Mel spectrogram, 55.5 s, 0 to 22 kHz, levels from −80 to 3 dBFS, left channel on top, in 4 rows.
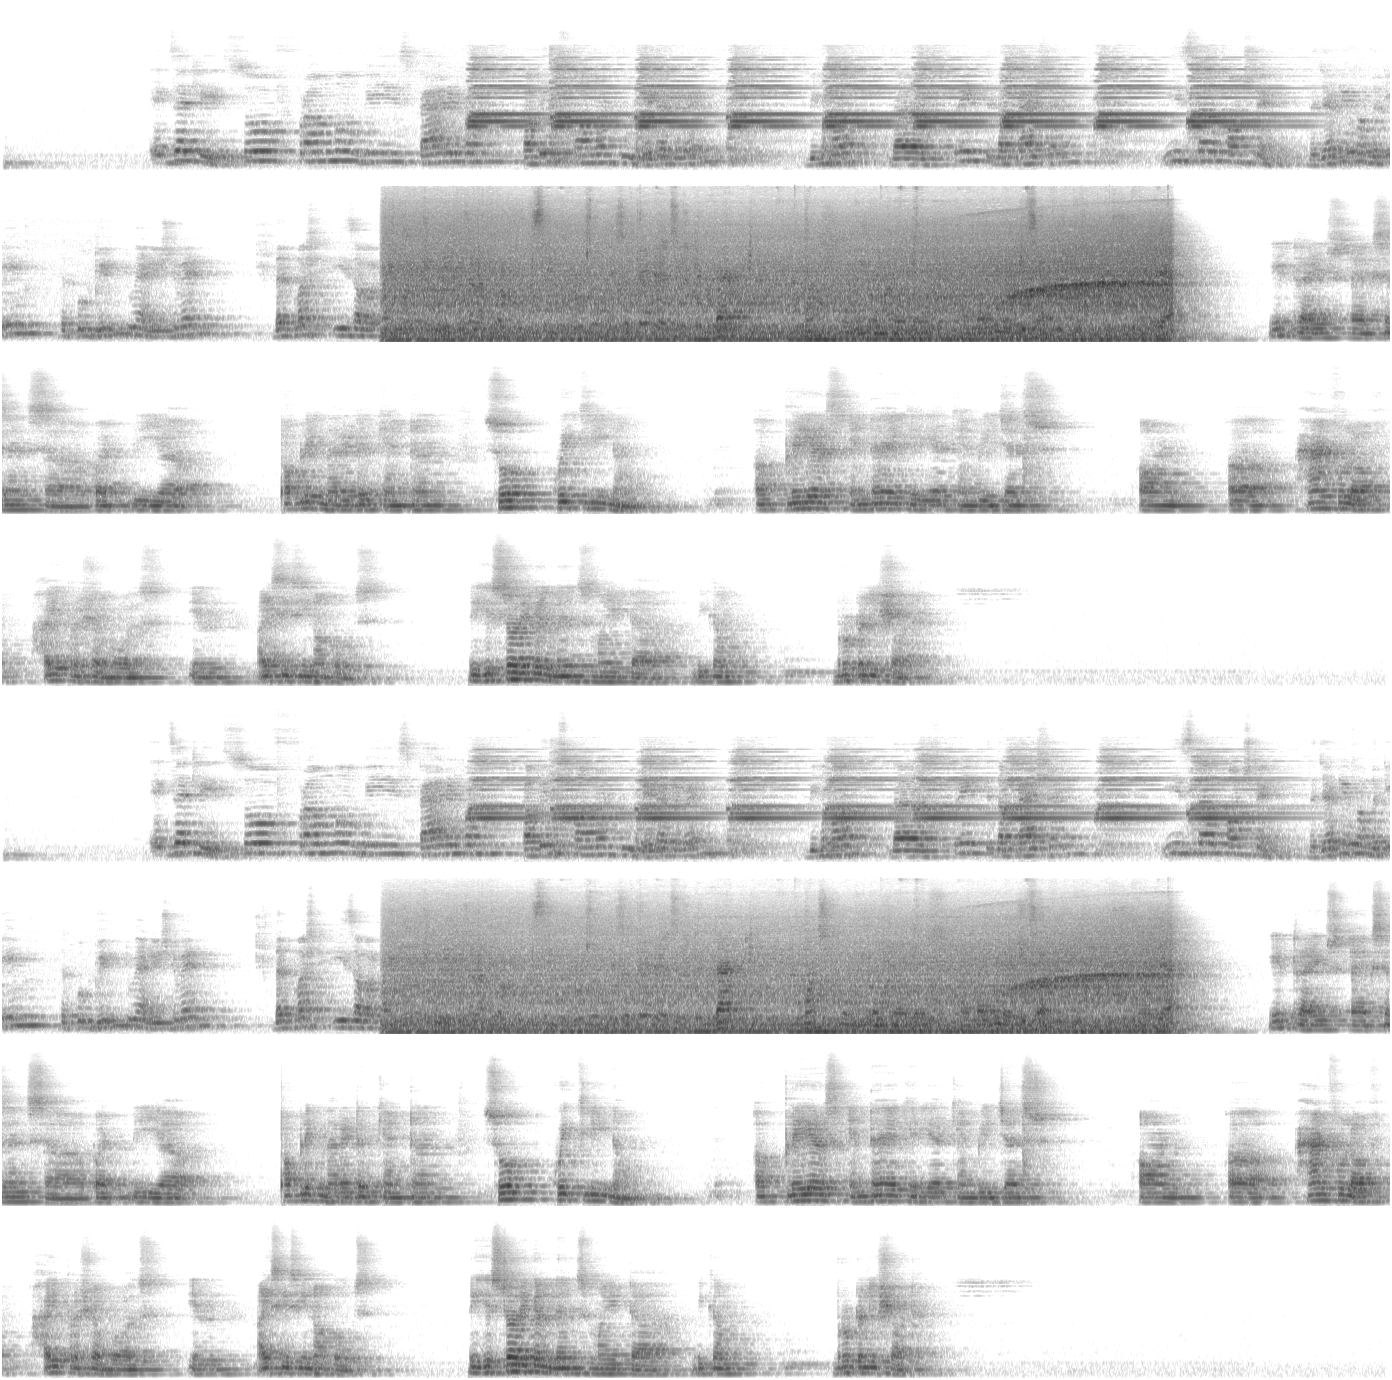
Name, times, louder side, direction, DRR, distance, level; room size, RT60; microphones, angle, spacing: voice 1, 1.5-7.1 8.0-10.8 11.6-12.7 13.0-15.9 16.6-18.5 51.3-51.4, right 1 dB, 20° right, -3 dB, 2.4 m, -34 dB
sound 1, 4.6-13.0 13.5-13.6 14.7-14.8, left 3 dB, 70° left, 4.7 m, -30 dB
sound 2, 17.7-25.6, left 3 dB, 30° left, 0.6 m, -22 dB
voice 2, 20.8-21.4 21.8-24.5 25.2-25.5 26.5-29.6 30.5-33.0 33.3-34.2 34.8-35.0 35.3-38.2 39.1-39.6 40.0-40.4 40.7-41.5 41.9-43.2 43.5-43.8 44.1-45.3 46.3-49.0 49.4-49.6 49.9-50.8, equal, 55° right, 0 dB, 1.4 m, -29 dB
14.0 x 10.0 x 4.0 m, 1.1 s
head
